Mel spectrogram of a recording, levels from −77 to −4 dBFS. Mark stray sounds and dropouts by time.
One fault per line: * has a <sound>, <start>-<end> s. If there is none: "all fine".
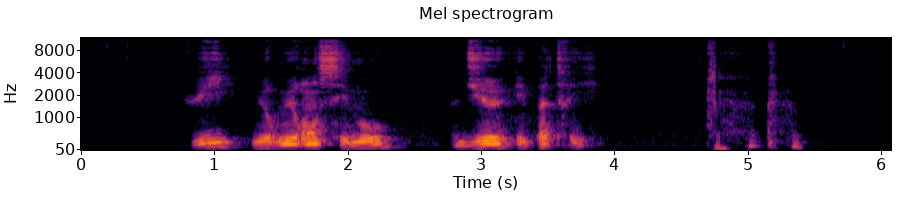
* has a cough, 4.6-5.5 s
